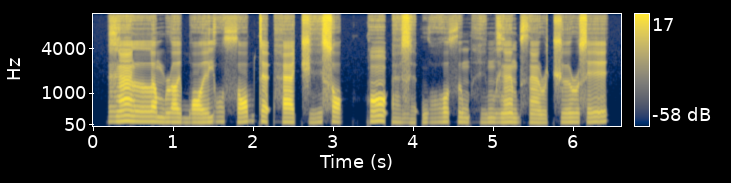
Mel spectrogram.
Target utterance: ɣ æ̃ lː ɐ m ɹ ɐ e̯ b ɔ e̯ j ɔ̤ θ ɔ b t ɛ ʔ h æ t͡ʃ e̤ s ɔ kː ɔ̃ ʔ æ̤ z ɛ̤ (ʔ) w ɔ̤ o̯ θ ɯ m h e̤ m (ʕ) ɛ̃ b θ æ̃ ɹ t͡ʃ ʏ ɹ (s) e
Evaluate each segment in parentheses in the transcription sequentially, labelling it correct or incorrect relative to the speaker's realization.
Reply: correct, incorrect, correct

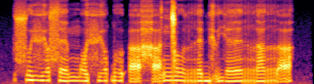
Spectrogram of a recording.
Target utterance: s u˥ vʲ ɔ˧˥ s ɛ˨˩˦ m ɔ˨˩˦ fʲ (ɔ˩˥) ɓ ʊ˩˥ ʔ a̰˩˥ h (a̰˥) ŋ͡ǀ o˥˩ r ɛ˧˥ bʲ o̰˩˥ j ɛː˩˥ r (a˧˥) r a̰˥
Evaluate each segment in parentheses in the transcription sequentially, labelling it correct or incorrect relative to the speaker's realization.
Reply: correct, incorrect, correct

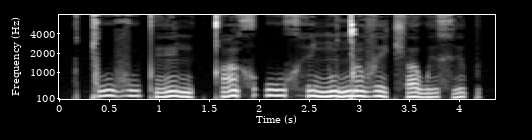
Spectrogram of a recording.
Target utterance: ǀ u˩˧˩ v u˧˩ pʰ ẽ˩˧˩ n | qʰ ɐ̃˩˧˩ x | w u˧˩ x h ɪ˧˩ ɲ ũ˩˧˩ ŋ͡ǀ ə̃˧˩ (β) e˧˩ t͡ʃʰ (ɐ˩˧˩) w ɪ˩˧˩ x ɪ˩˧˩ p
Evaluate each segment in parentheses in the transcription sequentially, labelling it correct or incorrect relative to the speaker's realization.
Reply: incorrect, correct

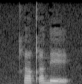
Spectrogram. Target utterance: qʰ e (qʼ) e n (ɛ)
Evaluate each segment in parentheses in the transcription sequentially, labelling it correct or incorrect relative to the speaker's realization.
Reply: correct, incorrect

